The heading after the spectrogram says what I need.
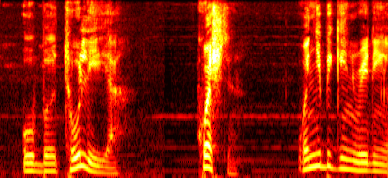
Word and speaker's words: ٱبْتُلِىَ: And if I begin reading here, this will read أُبْتُلِيَ. أُبْتُلِيَ.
